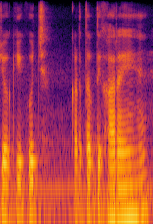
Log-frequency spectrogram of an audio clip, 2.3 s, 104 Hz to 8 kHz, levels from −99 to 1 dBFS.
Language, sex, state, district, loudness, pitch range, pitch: Hindi, male, Uttar Pradesh, Shamli, -20 LUFS, 105-115 Hz, 110 Hz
